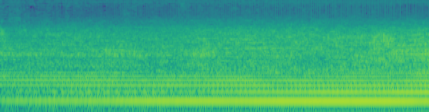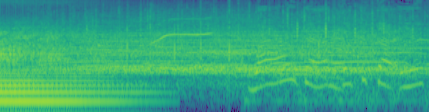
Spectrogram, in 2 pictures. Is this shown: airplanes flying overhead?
yes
